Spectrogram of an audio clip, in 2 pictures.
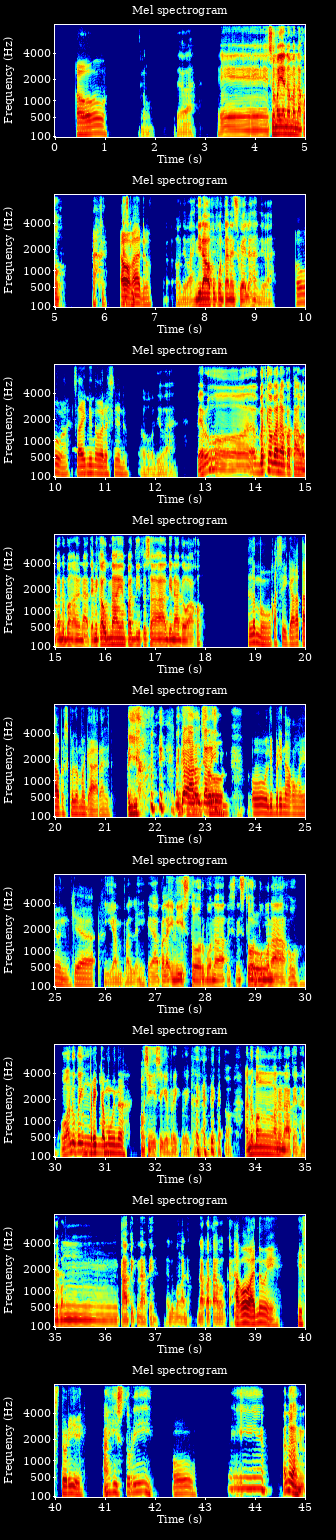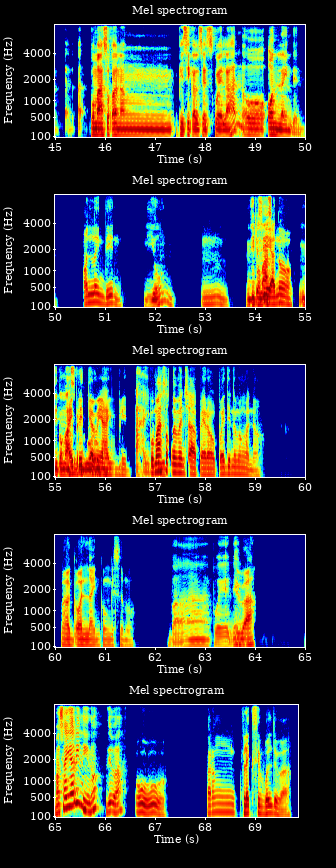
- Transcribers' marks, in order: laughing while speaking: "Ayun"; chuckle; drawn out: "bang"; drawn out: "ng"
- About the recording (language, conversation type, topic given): Filipino, unstructured, Paano nagbago ang paraan ng pag-aaral dahil sa mga plataporma sa internet para sa pagkatuto?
